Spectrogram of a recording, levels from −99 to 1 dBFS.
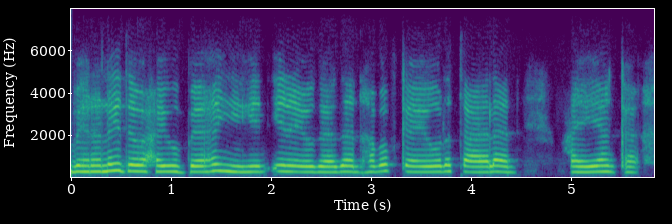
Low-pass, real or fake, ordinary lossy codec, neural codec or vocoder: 7.2 kHz; real; Opus, 16 kbps; none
